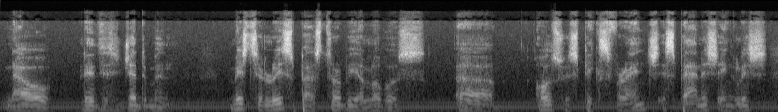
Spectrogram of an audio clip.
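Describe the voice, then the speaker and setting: A man's voice: fairly low pitch, slow pace, background noise. A man hosting a studio interview, speaking with effusive praise. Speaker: interview host. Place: recording studio.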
